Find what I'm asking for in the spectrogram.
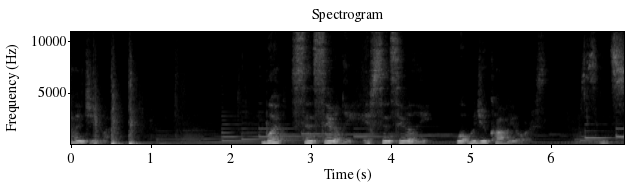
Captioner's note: banging on the table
